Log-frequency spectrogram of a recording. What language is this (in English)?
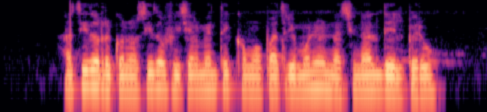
Spanish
